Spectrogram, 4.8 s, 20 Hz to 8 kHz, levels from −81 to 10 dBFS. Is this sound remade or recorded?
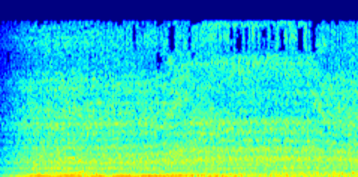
recorded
